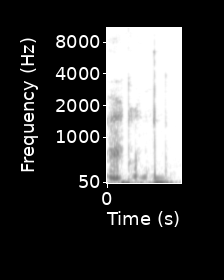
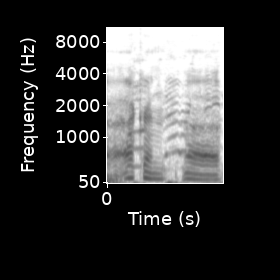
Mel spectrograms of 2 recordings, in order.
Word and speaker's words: Akron: And it goes in favor of Akron. And where are we going? Statuary. Statue. Sweet. Akron? Akron? I don't know. It's pronounced Acorn.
